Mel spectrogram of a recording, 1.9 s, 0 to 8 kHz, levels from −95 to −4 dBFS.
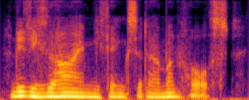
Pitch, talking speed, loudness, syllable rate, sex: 115 Hz, 255 wpm, -14 LUFS, 6.4 syllables/s, male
